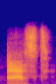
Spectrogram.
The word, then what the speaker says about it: asked: actually pronounced asked as asked we in other words we eliminate the K sound it just st asked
